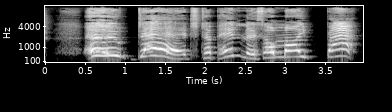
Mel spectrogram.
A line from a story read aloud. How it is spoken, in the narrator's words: He shouted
